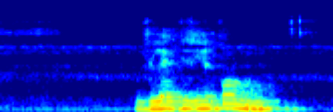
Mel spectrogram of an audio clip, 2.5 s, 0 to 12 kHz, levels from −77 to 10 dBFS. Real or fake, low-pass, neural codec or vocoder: fake; 7.2 kHz; codec, 16 kHz, 8 kbps, FreqCodec, smaller model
